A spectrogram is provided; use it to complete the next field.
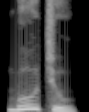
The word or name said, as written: ಬೂಚು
